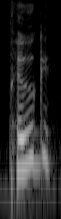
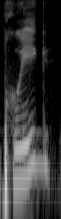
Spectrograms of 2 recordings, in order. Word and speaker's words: Puig: I used to call him Puig, and then I realized through the LIV broadcast that it's Pug. Pug. It's just a little Pug. It's Pug.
